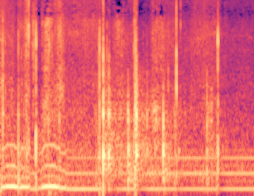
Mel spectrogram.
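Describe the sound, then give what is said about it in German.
A light detector, held in a very dark corner with a finger placed over it, gives off a steady low electronic buzz with a wavering pitch at first, then holding constant, while scattered clicks and handling taps sound over it. “dann brummt er.”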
